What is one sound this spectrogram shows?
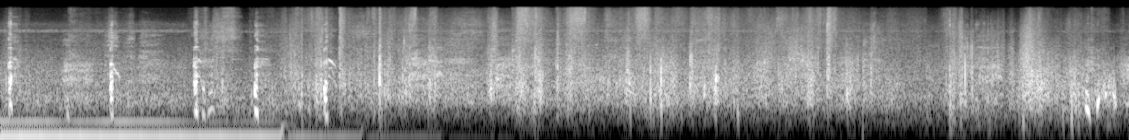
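A young woman speaks softly and anxiously close by.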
